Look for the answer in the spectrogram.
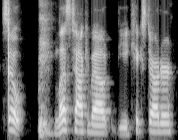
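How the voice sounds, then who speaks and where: A man with an American accent, hoarse from illness, chatting casually and upbeat as the host of a livestream Q&A, with lots of fillers. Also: high-pitched, measured pace, poor audio. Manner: rambling, filler-heavy, upbeat. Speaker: author hosting a livestream Q&A.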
